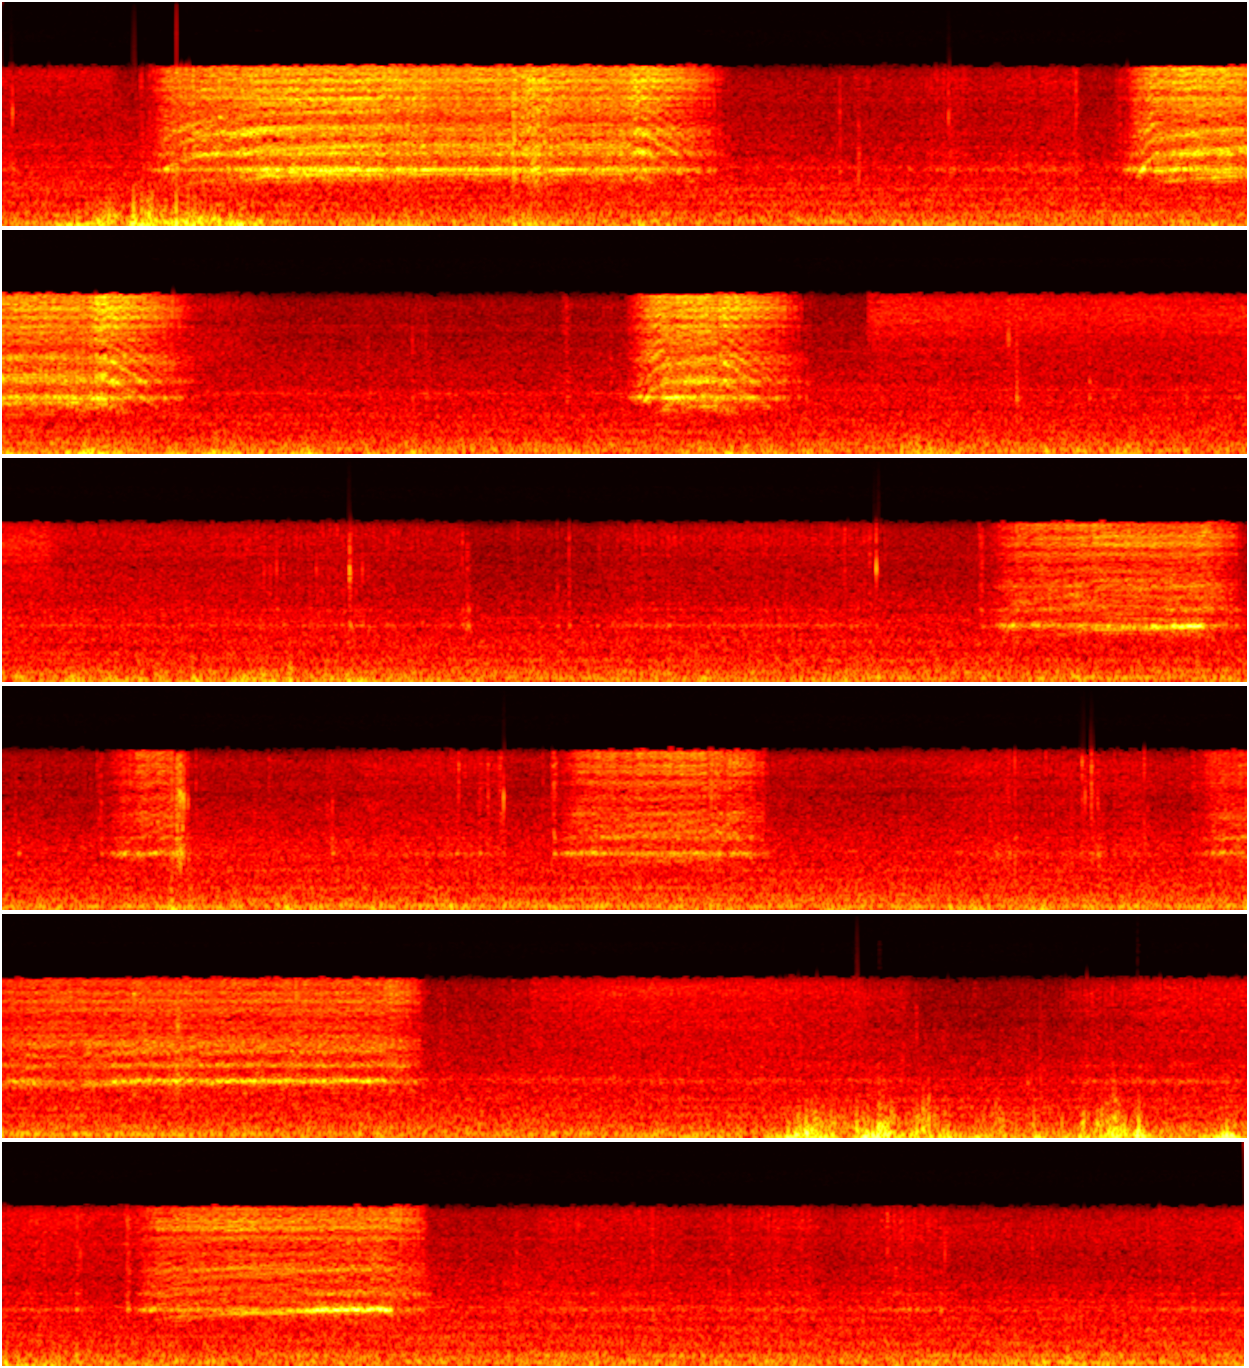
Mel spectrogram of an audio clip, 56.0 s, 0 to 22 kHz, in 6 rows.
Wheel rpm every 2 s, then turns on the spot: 70, 230, 110, 20, 130, 30, 10, 60, 0, 20, 20, 20, 20, 80, 20, 10, 70, 10, 50, 110, 30, 20, 10, 20, 90, 10, 10, 10.
6-8 18-26 34-36 40-44 50-54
